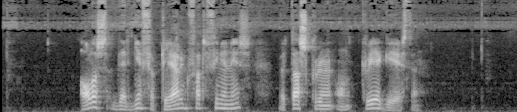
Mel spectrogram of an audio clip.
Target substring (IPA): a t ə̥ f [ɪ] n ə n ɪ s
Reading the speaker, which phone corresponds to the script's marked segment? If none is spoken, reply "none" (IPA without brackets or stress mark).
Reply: i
